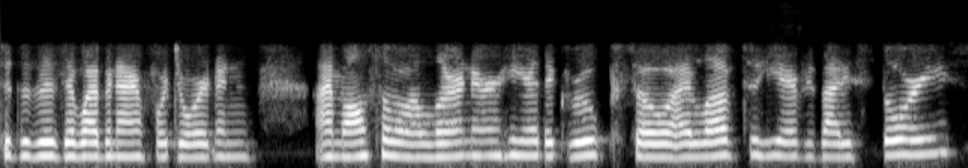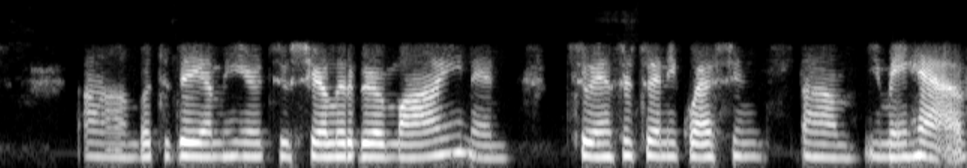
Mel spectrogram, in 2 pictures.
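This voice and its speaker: A woman's monotone, flat delivery at a moderate pace, with a Portuguese accent. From Brazil, São Paulo. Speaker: janitorial business owner. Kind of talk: webinar presentation. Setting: webinar.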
